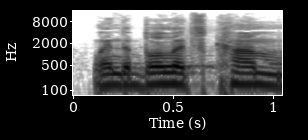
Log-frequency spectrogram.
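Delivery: usual speaking voice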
